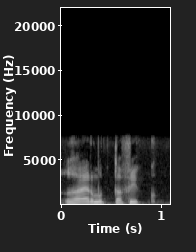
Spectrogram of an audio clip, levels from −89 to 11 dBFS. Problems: constant background noise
